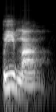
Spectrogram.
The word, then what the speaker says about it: Poema: So para Scotty, definitivamente Poema por su Pima. Pima is the pronunciation, it's a Greek word.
